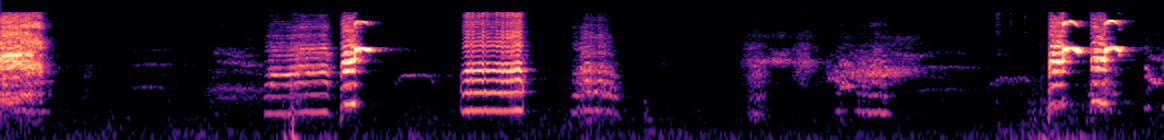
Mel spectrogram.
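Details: Captive rainbow lorikeets at a wildlife park in Aceh Besar, Indonesia, giving scattered harsh nasal squawks and short shrill chirps with gaps between them, some calls sharper and higher than others.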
